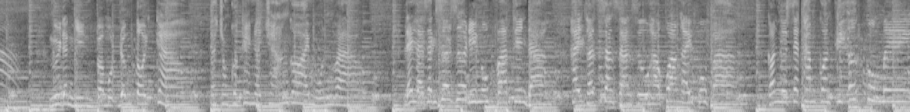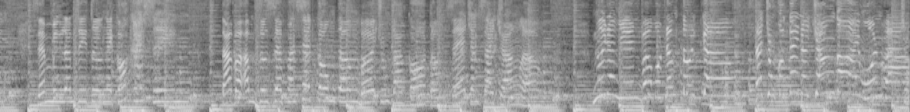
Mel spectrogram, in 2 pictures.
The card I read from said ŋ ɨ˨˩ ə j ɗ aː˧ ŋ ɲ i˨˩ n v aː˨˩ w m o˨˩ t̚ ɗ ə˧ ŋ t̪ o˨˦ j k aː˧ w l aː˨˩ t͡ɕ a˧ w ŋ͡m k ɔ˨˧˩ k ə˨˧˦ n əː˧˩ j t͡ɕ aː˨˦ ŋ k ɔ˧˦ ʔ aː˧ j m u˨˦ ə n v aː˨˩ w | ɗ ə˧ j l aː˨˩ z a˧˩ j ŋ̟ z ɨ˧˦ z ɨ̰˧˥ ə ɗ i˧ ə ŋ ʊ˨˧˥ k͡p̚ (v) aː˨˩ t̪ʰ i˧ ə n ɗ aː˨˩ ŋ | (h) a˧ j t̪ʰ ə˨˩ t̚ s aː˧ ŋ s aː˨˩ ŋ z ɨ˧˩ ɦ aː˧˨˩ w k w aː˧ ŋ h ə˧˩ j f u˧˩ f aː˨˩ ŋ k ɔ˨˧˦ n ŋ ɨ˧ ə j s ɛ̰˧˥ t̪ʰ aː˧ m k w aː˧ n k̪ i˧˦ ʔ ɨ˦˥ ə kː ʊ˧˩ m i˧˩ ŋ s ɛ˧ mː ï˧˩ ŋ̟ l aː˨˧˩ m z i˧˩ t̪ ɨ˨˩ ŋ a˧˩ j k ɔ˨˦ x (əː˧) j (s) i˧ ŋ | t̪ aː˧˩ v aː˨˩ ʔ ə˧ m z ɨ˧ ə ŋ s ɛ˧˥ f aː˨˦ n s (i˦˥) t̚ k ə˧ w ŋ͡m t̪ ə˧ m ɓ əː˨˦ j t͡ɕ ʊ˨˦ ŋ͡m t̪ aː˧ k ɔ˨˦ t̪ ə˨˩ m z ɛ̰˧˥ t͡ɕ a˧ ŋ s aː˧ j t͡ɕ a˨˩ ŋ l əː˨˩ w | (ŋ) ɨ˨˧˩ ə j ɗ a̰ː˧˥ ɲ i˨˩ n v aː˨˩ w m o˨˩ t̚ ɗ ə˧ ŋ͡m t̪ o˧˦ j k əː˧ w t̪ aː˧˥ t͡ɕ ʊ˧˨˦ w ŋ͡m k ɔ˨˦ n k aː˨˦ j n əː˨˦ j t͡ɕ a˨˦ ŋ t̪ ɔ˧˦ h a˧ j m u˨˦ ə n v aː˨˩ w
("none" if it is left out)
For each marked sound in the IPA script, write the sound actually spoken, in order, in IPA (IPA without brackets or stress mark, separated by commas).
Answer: v, h, aː˧, s, ɛ˦˥, ŋ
